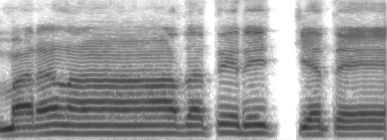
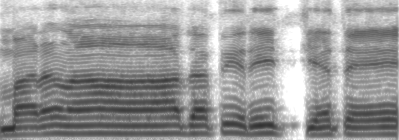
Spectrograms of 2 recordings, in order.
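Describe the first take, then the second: Both takes have the same delivery.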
